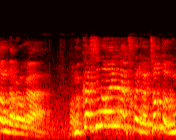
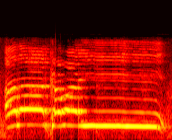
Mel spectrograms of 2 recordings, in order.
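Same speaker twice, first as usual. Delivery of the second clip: mock cooing; 7 semitones higher, much slower than usual. Balloon bit, cooing at it.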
